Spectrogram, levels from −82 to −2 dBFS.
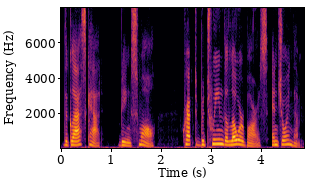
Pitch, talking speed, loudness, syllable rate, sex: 200 Hz, 160 wpm, -20 LUFS, 4.2 syllables/s, female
